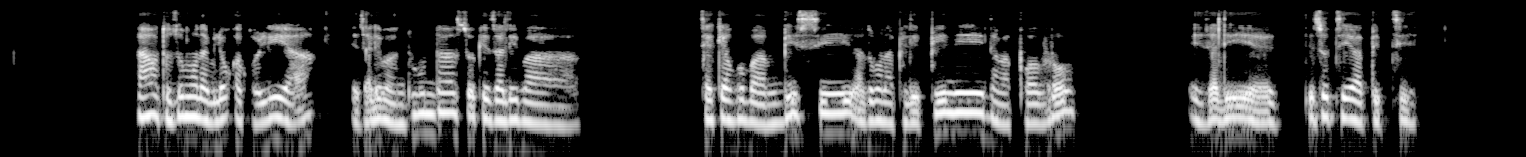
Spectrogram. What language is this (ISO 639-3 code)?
lin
